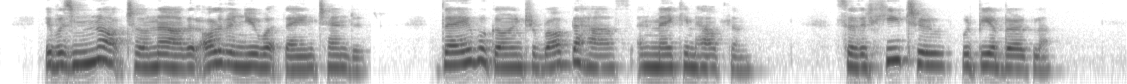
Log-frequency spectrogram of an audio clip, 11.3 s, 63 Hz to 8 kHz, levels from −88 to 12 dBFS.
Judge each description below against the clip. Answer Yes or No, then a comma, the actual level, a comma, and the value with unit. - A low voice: No, medium, 170 Hz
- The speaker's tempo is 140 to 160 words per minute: No, average, 170 wpm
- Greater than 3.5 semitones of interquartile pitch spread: No, narrow, 2.4 semitones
